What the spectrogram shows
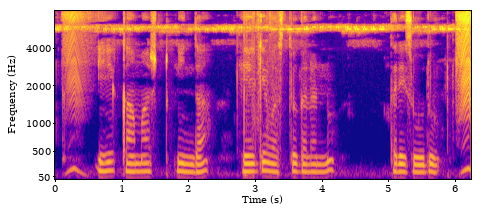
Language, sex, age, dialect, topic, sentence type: Kannada, male, 25-30, Coastal/Dakshin, agriculture, question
